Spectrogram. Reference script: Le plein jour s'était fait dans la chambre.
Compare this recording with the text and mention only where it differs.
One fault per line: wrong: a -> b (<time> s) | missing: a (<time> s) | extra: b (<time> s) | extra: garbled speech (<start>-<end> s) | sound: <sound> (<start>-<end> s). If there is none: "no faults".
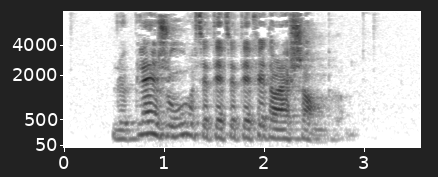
extra: s'était (1.6 s)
